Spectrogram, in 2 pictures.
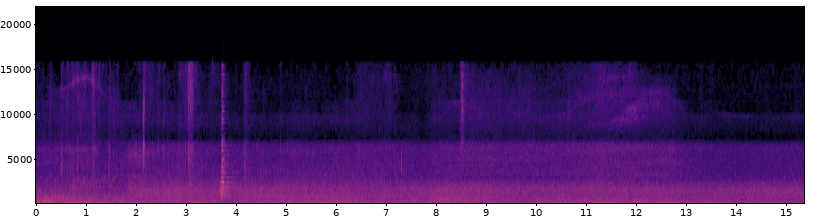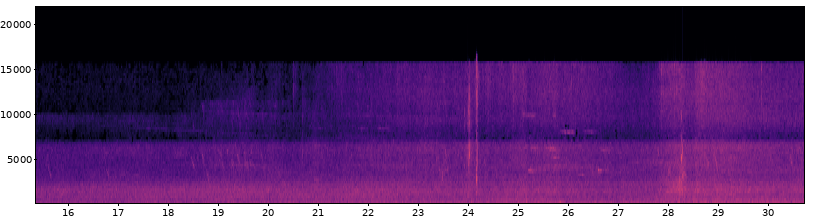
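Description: Steady road traffic noise with a low engine rumble.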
